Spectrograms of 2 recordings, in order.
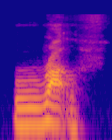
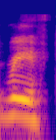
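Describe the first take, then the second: First: The name is said with an L, like 'Ralf'. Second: The name rhymes with 'safe', with no L sound. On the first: This is how the name is spelled. The speaker calls it right. "it's spelled Ralph. That is fucking Ralph" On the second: This is how the actor himself says it. The speaker calls it wrong. "I think he pronounced it Rafe"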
